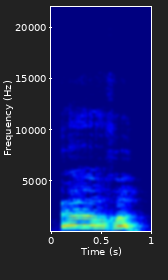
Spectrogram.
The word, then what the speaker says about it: heureux: Heureux.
